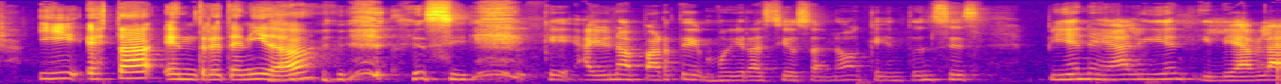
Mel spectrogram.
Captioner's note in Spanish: risas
